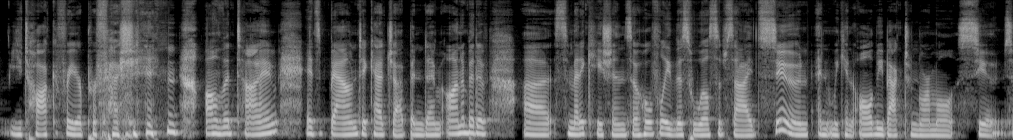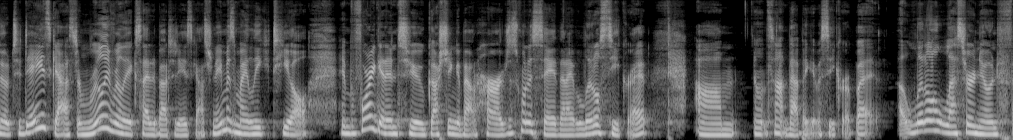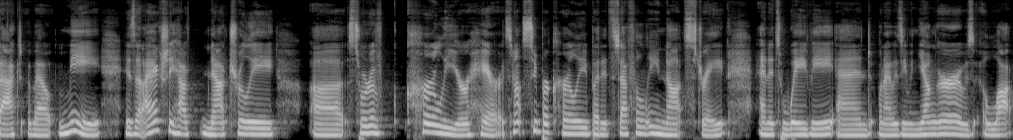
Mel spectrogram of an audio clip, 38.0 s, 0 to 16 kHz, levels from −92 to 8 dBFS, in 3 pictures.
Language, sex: English, female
